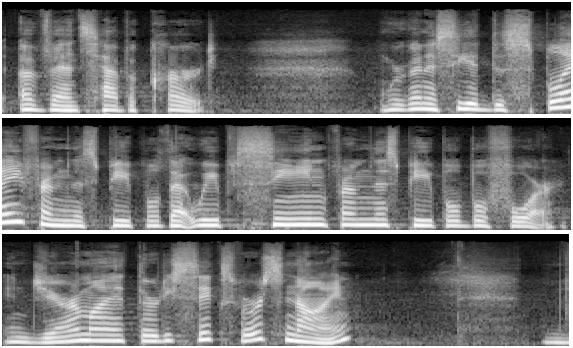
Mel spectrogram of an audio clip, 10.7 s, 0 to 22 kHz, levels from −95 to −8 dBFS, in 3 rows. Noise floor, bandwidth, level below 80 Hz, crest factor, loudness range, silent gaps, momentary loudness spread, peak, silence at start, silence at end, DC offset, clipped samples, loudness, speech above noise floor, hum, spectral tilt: -49 dBFS; 16 kHz; -54 dBFS; 14 dB; 3 LU; none; 10 LU; 0 dBFS; 0 s; 0 s; under 0.1%; under 0.1%; -14 LUFS; 35 dB; none; -5 dB/octave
